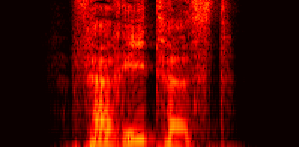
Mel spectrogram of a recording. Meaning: inflection of verraten: 1. second-person singular preterite 2. second-person singular subjunctive II
- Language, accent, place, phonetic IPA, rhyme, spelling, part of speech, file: German, Germany, Berlin, [fɛɐ̯ˈʁiːtəst], -iːtəst, verrietest, verb, De-verrietest.ogg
